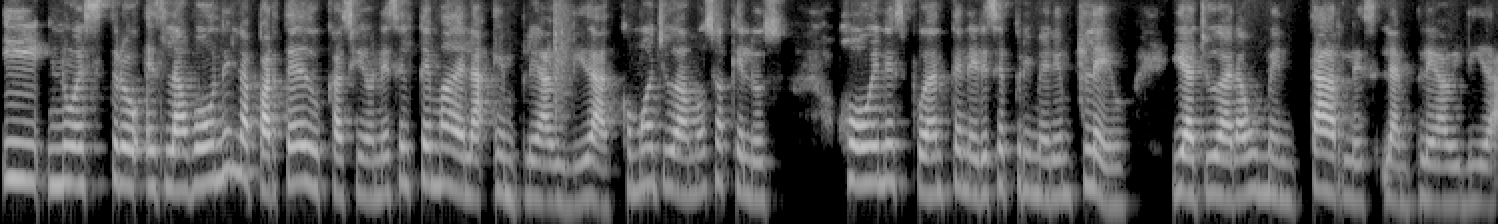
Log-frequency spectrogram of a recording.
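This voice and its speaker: Speaking with a Colombian accent, a woman has a fairly high pitch and a dark, mellow tone. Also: ordinary pitch variation, moderate pace. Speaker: entrepreneur, company co-founder. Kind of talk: panel discussion in online event.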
